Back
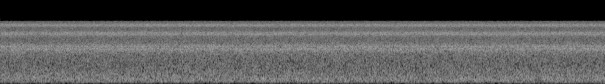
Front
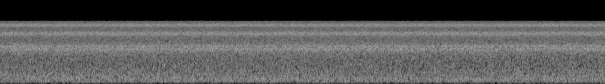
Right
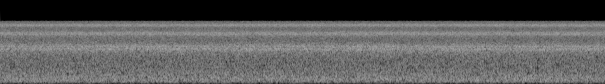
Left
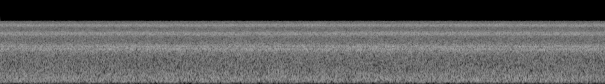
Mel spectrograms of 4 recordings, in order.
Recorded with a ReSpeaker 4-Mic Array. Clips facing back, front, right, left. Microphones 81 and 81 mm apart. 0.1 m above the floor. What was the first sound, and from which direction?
Only background noise.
